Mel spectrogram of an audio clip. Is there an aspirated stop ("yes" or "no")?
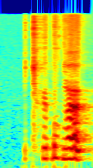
yes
